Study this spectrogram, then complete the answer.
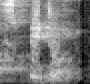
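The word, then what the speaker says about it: spittoon: s p i dou t dou o n spun it's called spun the wife of the landlord told the Ser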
